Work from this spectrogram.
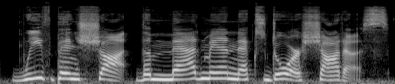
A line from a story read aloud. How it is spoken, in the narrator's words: he yelled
